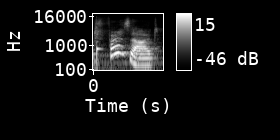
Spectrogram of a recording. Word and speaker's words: Fozard: And Fozard, F-O-Z-A-R-D, which people definitely don't pronounce correctly ever.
